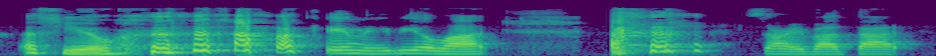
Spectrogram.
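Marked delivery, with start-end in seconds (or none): 0.6-1.3 a quick, very high embarrassed giggle; real sheepish laugh. Real, not acted. Embarrassed at talking so long. 3.0-3.5 a quick, very high embarrassed giggle; real sheepish laugh. Real, not acted. Embarrassed at talking so long.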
